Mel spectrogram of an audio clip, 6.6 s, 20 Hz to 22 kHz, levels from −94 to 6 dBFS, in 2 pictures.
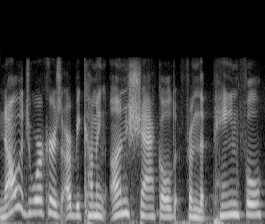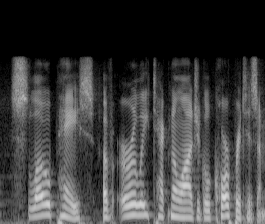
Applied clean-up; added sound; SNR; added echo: none; none; none; none.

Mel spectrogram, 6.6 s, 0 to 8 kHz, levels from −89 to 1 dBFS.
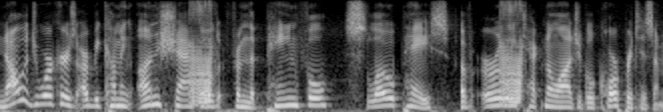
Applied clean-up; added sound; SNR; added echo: none; Fart; -2 dB; none.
